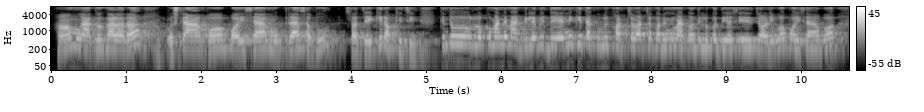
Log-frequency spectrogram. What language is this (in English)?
Odia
